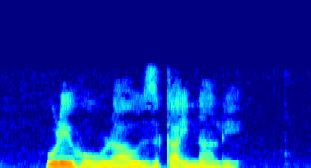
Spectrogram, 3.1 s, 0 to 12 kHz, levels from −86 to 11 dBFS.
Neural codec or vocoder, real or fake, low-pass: none; real; 7.2 kHz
